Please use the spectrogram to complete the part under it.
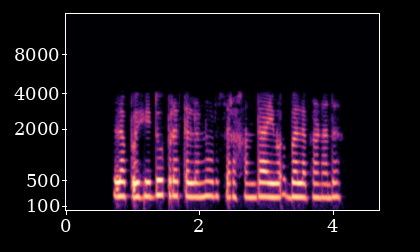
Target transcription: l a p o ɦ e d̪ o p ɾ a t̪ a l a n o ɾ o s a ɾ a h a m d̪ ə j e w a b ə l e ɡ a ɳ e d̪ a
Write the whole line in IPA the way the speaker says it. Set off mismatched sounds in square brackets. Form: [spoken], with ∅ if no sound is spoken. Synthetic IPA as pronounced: l a p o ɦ e d̪ o p ɾ a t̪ a l a n o ɾ o s a ɾ a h a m d̪ [ɑ] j [a] w a b ə l [a] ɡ a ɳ [a] d̪ a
